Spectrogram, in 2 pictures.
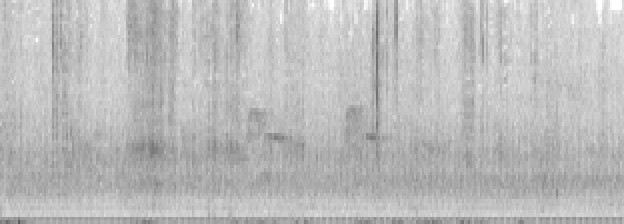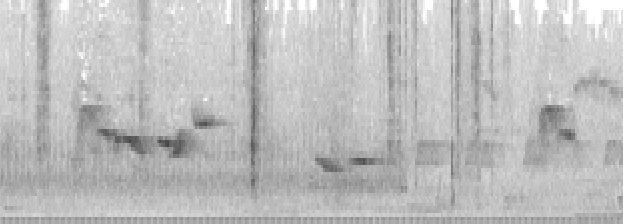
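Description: Outdoor background with small birds chirping a few short notes in the second half, over a steady hum. Several dull thumps come in the first few seconds.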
